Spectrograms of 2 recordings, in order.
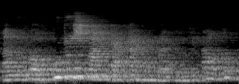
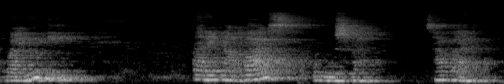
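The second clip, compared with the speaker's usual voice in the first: calm inner voice; 2 semitones lower, much slower than usual. Retold or imitated. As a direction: breathe slowly and calm yourself.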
